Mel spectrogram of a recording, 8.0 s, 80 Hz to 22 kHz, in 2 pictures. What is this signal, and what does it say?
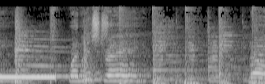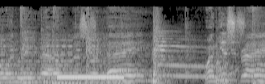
Ringback tone (Europe, 425 Hz), with speech.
